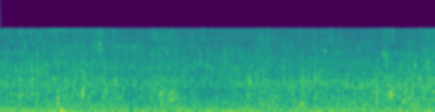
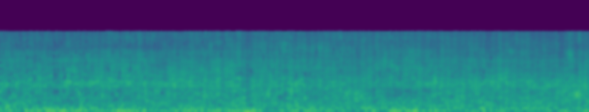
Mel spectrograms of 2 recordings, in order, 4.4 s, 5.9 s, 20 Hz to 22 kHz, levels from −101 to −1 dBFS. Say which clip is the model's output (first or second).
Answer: second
